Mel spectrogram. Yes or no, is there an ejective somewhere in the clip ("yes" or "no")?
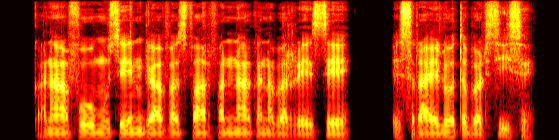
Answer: no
